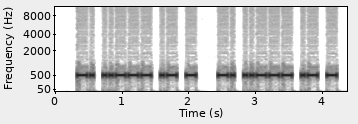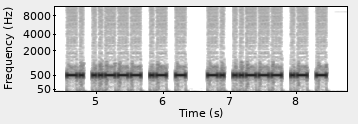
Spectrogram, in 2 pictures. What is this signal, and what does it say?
Morse code, heard as a keyed tone, about 25 wpm, 500 Hz. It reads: N2AT N2AT N2AT N2AT
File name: cw / Session5 cw training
